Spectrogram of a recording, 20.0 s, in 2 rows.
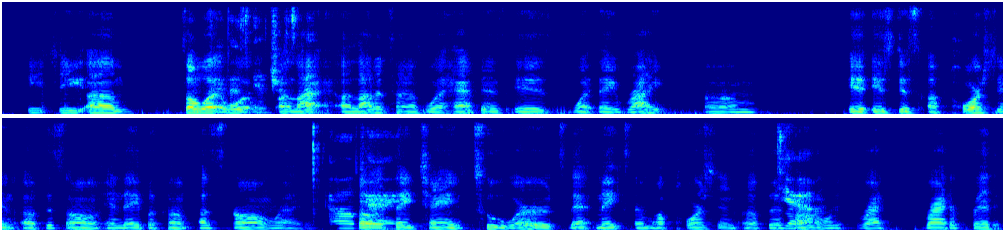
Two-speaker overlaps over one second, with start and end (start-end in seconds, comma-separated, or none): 1.9-3.1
